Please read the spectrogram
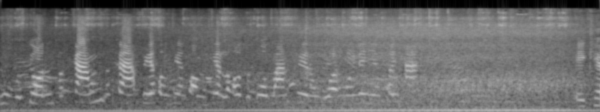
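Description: A person speaking over a low, steady rumble of road traffic that grows louder over the last four seconds, as though a vehicle passes close by.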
